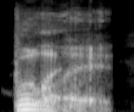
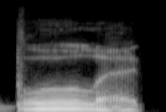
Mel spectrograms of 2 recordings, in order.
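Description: First: The word is said quickly and clipped. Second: The word is said slowly and drawn out. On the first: The speaker calls it right. "You say that fast, right?" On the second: The speaker calls it wrong. "You can't be like"

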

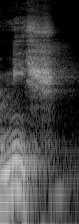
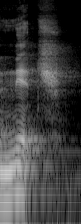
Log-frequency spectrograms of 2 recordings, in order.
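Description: First: The word is said with a French accent. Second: The word is said in a plain English accent.

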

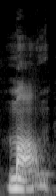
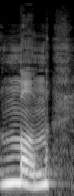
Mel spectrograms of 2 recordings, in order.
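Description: First: The vowel sounds like 'ah', as in 'mom'. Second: The vowel sounds like 'uh', as in 'mum'. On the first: The speaker calls it right. "it's mom" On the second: The speaker calls it wrong. "people in the UK are just saying it wrong. It's not mum"

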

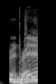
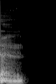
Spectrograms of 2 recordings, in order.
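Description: First: The stress is on the second syllable. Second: The stress is on the first syllable. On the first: "I can do an iambic pentameter of your name. Like" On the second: "It's the most natural way to say your name"

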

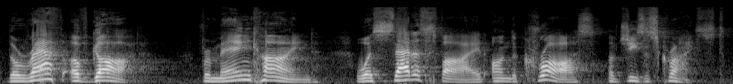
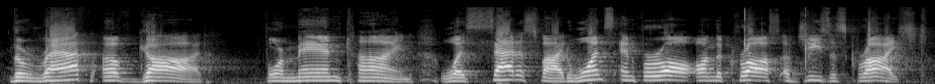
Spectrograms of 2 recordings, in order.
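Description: First: It is said at a normal pace. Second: It is said slowly and deliberately.

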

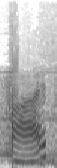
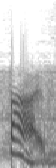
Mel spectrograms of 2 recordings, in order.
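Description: First: The pitch stays level on the word. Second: The pitch drops down on the word. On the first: More digits follow in the number. "a neutral inflection would be 5" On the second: It is the last digit of the number. "and a falling inflection, obviously, 5"

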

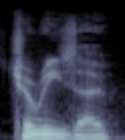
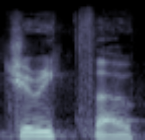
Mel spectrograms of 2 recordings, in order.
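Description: First: The word is said with an English pronunciation. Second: The word is said with a Spanish pronunciation. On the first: "it's chorizo" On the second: "Unless I'm going to go full Spanish, in which case, of course, it is chorizo"

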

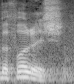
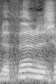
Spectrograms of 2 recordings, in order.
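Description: First: The second vowel sounds like 'o'. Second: The second vowel sounds like 'e'. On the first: The speaker calls it right. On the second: The speaker calls it wrong.

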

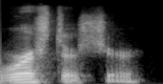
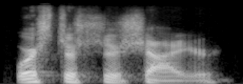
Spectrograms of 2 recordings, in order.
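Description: First: It is said short, with syllables run together. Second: Every written syllable is sounded out separately. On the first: The speaker calls it right. "Like the British English pronunciation" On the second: The speaker calls it wrong. "but it's spelled Worcestershire"

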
